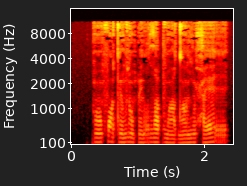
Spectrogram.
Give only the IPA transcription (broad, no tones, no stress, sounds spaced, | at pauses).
k ɔ̃ f ɔ t ə̃ v ɾ ɔ̃ p ɛ̃ r ðˤ i p v ɔ̃ j dˤ ũ ɡ ũ ħ ɛ r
